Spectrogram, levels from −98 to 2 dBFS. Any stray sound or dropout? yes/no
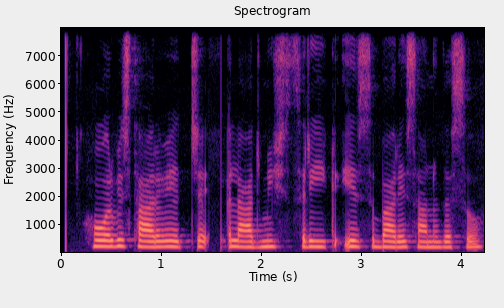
yes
